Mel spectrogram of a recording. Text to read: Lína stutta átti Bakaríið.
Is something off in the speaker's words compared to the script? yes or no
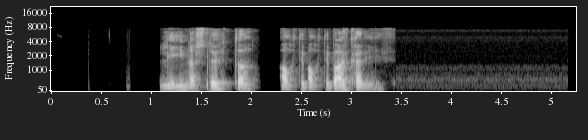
yes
